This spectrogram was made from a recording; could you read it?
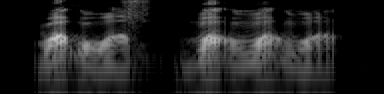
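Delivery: muffled droning wah-wah sound. Describing how gas-mask players sound to teammates, in a Charlie Brown teacher voice. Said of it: "sound like the teacher from Charlie Brown".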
